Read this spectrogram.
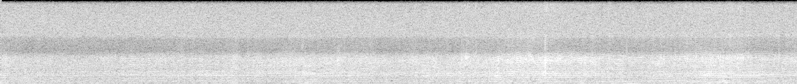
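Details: Honey bees crowding a tabletop feeder in a garage in Colorado on a warm January day; thick, constant buzzing chorus with low humming bands, small flutters of individual bees flying close, and a faint tap midway.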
